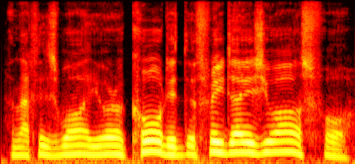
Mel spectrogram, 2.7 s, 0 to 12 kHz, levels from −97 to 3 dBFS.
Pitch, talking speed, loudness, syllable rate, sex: 140 Hz, 295 wpm, -15 LUFS, 6.3 syllables/s, male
